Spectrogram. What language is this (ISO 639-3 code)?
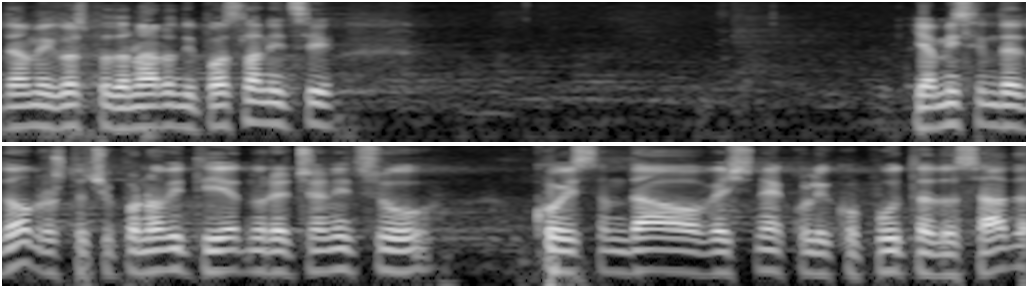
srp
